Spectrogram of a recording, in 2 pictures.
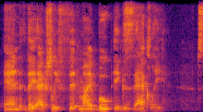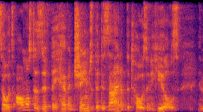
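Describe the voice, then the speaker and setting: A man's voice: medium pitch, pushed and bright. A man in his forties chatting casually in a how-to vlog, upbeat and full of ums, recorded by a camera across a desk in a small room. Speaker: vlogger.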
